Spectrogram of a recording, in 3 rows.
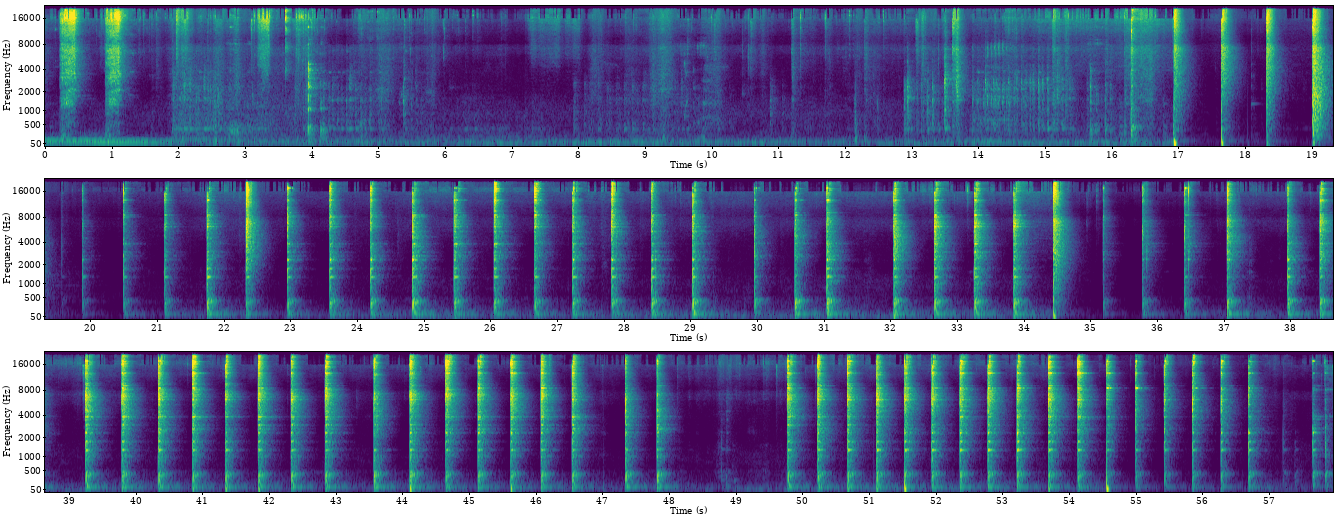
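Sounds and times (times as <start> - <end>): hammer striking iron on anvil: 16.9 - 29.3, 29.9 - 31.4, 32.0 - 37.4, 38.0 - 48.1, 49.8 - 57.0, 57.6 - 57.9.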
